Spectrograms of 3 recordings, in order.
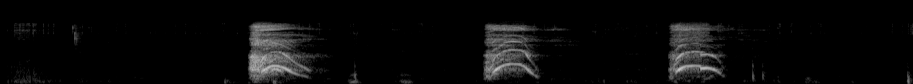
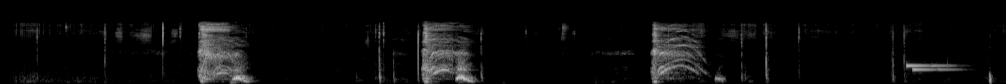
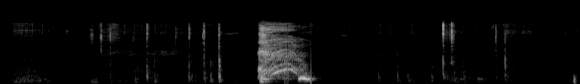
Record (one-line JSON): {"exhalation_length": "9.1 s", "exhalation_amplitude": 15598, "exhalation_signal_mean_std_ratio": 0.33, "three_cough_length": "10.1 s", "three_cough_amplitude": 17733, "three_cough_signal_mean_std_ratio": 0.35, "cough_length": "5.8 s", "cough_amplitude": 21007, "cough_signal_mean_std_ratio": 0.27, "survey_phase": "beta (2021-08-13 to 2022-03-07)", "age": "65+", "gender": "Female", "wearing_mask": "No", "symptom_none": true, "smoker_status": "Ex-smoker", "respiratory_condition_asthma": false, "respiratory_condition_other": false, "recruitment_source": "REACT", "submission_delay": "1 day", "covid_test_result": "Negative", "covid_test_method": "RT-qPCR", "influenza_a_test_result": "Negative", "influenza_b_test_result": "Negative"}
